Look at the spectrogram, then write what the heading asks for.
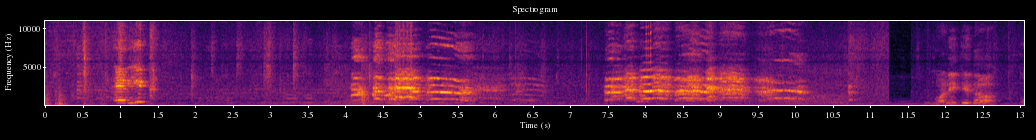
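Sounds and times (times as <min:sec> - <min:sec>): rooster crowing: 0:03.5 - 0:11.2.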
